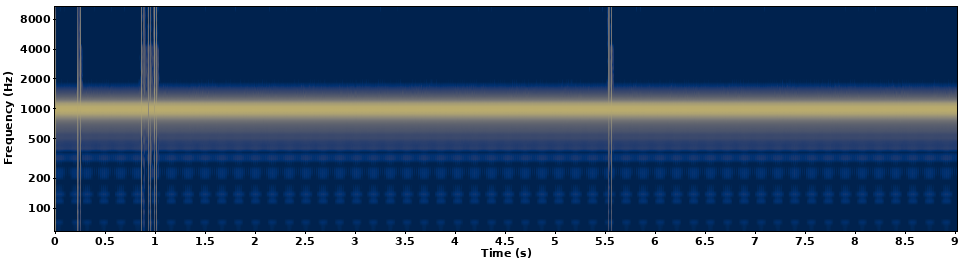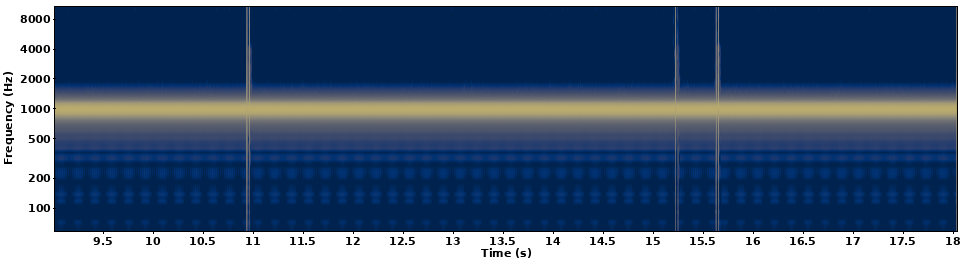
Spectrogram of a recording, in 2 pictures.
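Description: Steady 1 kHz sine test tone, the broadcast line-up tone that runs with colour bars when no programme is on the feed. It holds one pitch at a constant level throughout, with a few very faint clicks now and then.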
